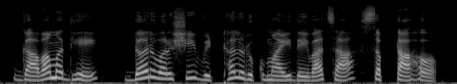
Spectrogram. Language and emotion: Marathi, neutral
